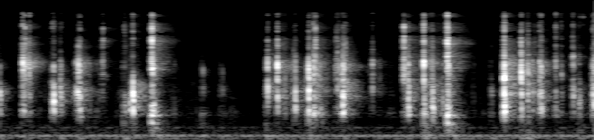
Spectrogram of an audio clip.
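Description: A pink retro-style plastic computer keyboard with round keycaps is typed on with long press-on nails and fingertips in rapid key presses. About twenty sharp, bright plastic clicks and clacks come in quick bursts, with a brief pause near the middle. Each click dies away almost instantly, with no low-end body.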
